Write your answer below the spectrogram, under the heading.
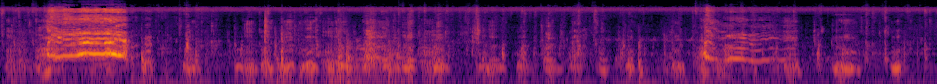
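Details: Pigs being fed on a farm: a loud, shrill squeal of about a second opens, then continuous low grunting, and a second, shorter high squeal breaks in near the end.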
